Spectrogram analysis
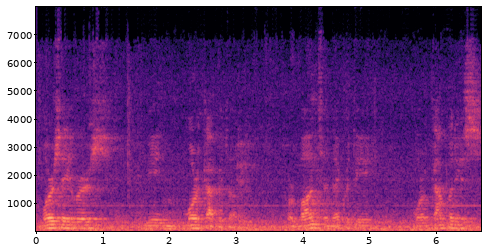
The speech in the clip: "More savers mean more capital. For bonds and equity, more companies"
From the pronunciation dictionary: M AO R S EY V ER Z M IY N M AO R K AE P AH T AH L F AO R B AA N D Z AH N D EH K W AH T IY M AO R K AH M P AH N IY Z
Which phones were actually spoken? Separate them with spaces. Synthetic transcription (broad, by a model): M AO R S EY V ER S M IY N M AO R K AE P AH T AH L F AO R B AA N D S AH N D EH K W AH T IY M AO R K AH M P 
